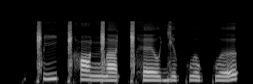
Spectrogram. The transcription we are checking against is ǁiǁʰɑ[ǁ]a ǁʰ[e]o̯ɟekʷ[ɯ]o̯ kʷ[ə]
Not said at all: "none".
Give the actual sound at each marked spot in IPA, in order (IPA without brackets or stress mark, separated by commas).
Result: ŋ͡ǁ, ɛ, ə, ə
